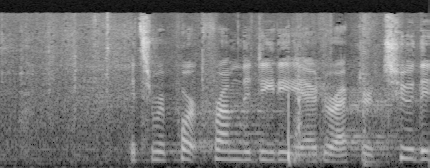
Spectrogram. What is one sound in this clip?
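A woman speaks calmly into a microphone.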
